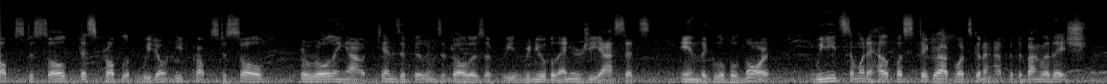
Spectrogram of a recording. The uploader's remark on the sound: Live from COP28.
